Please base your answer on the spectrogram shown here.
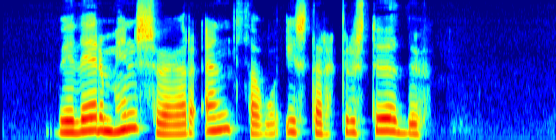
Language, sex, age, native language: Icelandic, female, 20-29, Icelandic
